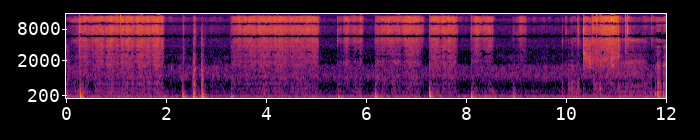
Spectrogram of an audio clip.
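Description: Blending brush swirling ink onto card through a paper stencil: faint soft brushing, with scattered light taps as the brush is dabbed down.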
